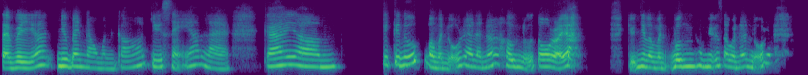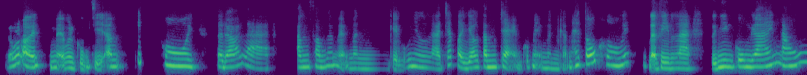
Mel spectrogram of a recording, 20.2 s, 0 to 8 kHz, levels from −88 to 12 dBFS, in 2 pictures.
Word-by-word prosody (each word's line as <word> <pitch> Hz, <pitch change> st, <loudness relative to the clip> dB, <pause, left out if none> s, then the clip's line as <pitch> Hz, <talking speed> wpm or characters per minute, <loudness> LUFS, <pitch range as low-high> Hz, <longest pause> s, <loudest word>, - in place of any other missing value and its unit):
Tại 195 Hz, -, +4 dB
vì 195 Hz, 0 st, +4 dB
á, 285 Hz, +6 st, +2 dB
như 255 Hz, 0 st, +7 dB
ban 245 Hz, -1 st, +2 dB
đầu 205 Hz, -3 st, -4 dB
mình 180 Hz, -1 st, -9 dB
có 225 Hz, +8 st, -4 dB
chia 230 Hz, -1 st, 0 dB
sẻ 245 Hz, -, -4 dB
á, 275 Hz, +4 st, -4 dB
là 180 Hz, -5 st, -4 dB, 0.4 s
cái, 275 Hz, +4 st, +3 dB
ơm, 240 Hz, -3 st, +2 dB, 0.6 s
cái 300 Hz, -, -3 dB
cái 295 Hz, -, +3 dB
nước 320 Hz, +9 st, +4 dB
mà -, -, +4 dB
mình 190 Hz, -2 st, -1 dB
đổ 260 Hz, -, -1 dB
ra 270 Hz, -4 st, +2 dB
là 220 Hz, -2 st, -2 dB
nó 245 Hz, +11 st, +1 dB
hơn 240 Hz, -8 st, +1 dB
nửa -, -, -3 dB
tô 240 Hz, -1 st, +6 dB
rồi -, -, +7 dB
á, -, -, +4 dB, 0.6 s
kiểu -, -, -1 dB
như, 245 Hz, -, +5 dB
là 215 Hz, -2 st, +3 dB
mình 195 Hz, -1 st, -1 dB
bưng 240 Hz, +2 st, +5 dB
hông 250 Hz, -2 st, +2 dB
hiểu 240 Hz, +2 st, +1 dB
sao 245 Hz, -, -1 dB
mà 220 Hz, -, +2 dB
nó 230 Hz, +3 st, 0 dB
đổ 220 Hz, -3 st, -1 dB
ra 345 Hz, -, -2 dB, 0.6 s
đúng -, -, -2 dB
rồi, 320 Hz, -7 st, +3 dB
mẹ 210 Hz, +1 st, -2 dB
mình 200 Hz, 0 st, -1 dB
cũng 225 Hz, -, -7 dB
chỉ -, -, -5 dB
ăn 240 Hz, -, -1 dB, 0.2 s
ít 370 Hz, -, -10 dB, 0.2 s
thôi. 255 Hz, -4 st, +3 dB, 0.3 s
Sau 230 Hz, -, -1 dB
đó 230 Hz, +3 st, -1 dB
là 185 Hz, -, -8 dB, 0.3 s
ăn 225 Hz, +1 st, -2 dB
xong 225 Hz, -1 st, -4 dB
cái 265 Hz, +2 st, -4 dB
mẹ 285 Hz, -, -5 dB, 0.2 s
mình, 170 Hz, -1 st, -11 dB, 0.2 s
kiểu 160 Hz, -3 st, -9 dB
như 240 Hz, -3 st, -3 dB
là, 180 Hz, -5 st, -6 dB
chắc 295 Hz, 0 st, -9 dB
là -, -, +3 dB
do 205 Hz, +3 st, -1 dB
tâm 225 Hz, 0 st, +2 dB
trạng 230 Hz, -, -1 dB
của 220 Hz, -, -13 dB
mẹ 235 Hz, -2 st, -6 dB
mình 185 Hz, -3 st, -8 dB
cảm 215 Hz, -, -9 dB
thấy 280 Hz, +4 st, -2 dB
tốt 340 Hz, +4 st, +5 dB
hơn 275 Hz, -3 st, -1 dB
ấy. 340 Hz, +4 st, -3 dB, 0.2 s
Tại 335 Hz, -, +6 dB
vì 190 Hz, -2 st, 0 dB
là 185 Hz, -1 st, -3 dB, 0.2 s
tự 175 Hz, -, -1 dB
nhiên 230 Hz, +1 st, +2 dB
con 235 Hz, 0 st, +1 dB
gái 240 Hz, +4 st, 0 dB
nấu 260 Hz, +1 st, 0 dB
235 Hz, 240 wpm, -21 LUFS, 205-260 Hz, 0.6 s, như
